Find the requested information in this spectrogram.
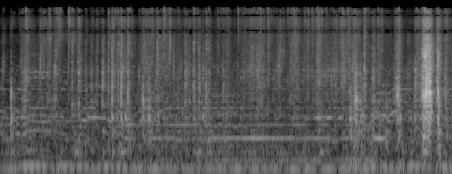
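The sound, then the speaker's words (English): Rustling and light clicks as a computer keyboard is unpacked from its box and handled over a steady low hum, ending in a brief louder clatter near the end. “So, here's the keyboard.”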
